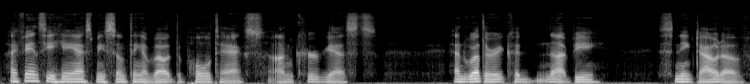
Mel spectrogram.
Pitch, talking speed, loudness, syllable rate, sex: 115 Hz, 175 wpm, -18 LUFS, 4.8 syllables/s, male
